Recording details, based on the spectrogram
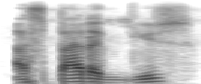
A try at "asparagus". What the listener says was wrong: Okay, asparagus. The stressed syllable is the second syllable. The last syllable is unstressed, so it's very short. Asparagus. Gus. Just gus. Not goose, but asparagus.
